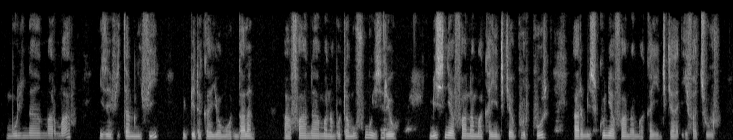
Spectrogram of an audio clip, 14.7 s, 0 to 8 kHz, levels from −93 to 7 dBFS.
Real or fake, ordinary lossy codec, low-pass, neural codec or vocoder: real; MP3, 64 kbps; 7.2 kHz; none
